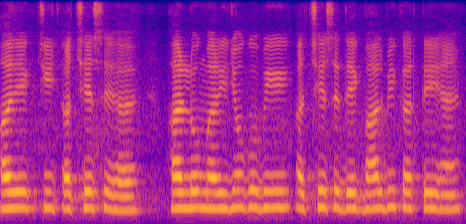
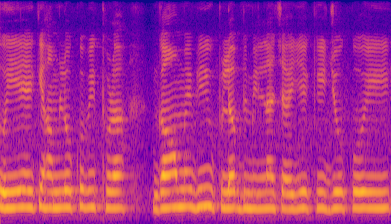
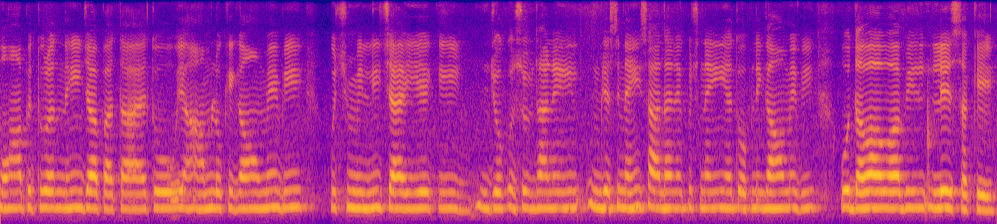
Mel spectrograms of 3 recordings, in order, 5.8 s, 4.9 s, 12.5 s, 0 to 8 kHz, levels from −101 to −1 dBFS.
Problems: none marked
